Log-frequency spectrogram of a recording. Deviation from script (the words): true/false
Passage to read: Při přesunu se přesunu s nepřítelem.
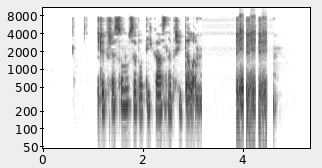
true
